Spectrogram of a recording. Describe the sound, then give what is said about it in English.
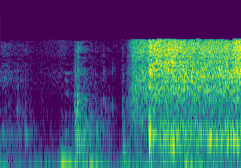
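Water runs from a kitchen sink tap. A soft, low rumble and brief splashing lead into a steady, faint, hissing stream once the flow opens up. “Turn on the water in the kitchen here.”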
